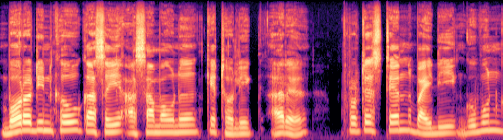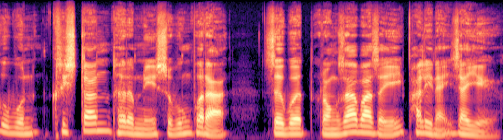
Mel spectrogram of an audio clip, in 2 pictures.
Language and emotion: Bodo, neutral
